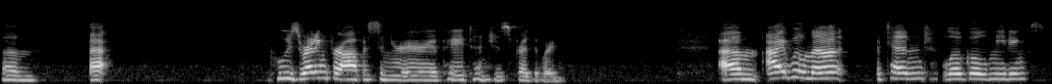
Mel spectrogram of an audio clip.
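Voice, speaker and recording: Reading viewer comments aloud and chatting back, a woman hosts a casual live stream with a stuffy nose. Her voice sits a little high, and she takes things slowly with long pauses. The stream audio is dull and lo-fi.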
